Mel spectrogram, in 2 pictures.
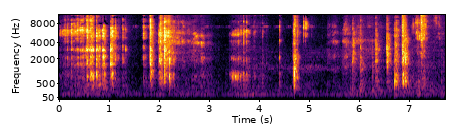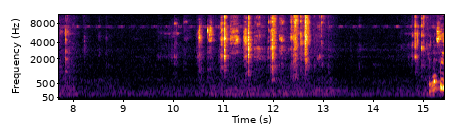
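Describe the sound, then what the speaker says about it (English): Scissors snip through red card stock while Christmas cards are being made, a quick cluster of crisp close cuts with light clinks, then sparser snips after a short pause. "I'm just going to cut from the bottom."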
